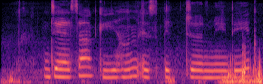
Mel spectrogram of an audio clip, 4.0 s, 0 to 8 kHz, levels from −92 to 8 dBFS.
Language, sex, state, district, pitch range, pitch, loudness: Hindi, female, Bihar, Kaimur, 255-280 Hz, 260 Hz, -22 LUFS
